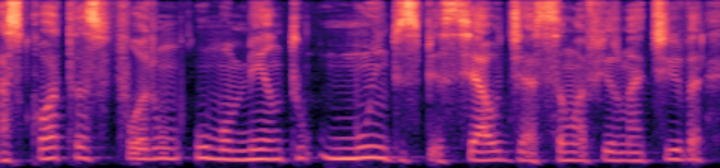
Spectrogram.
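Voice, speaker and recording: This woman's voice has a dark, mellow tone, is somewhat breathy, and shows ordinary pitch variation. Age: 70s. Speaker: retired English professor. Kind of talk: interview.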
